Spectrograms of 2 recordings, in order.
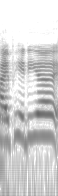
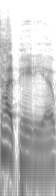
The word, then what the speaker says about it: Hypatia: ] god dude insane up kaipedia is considered the first which to be uh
